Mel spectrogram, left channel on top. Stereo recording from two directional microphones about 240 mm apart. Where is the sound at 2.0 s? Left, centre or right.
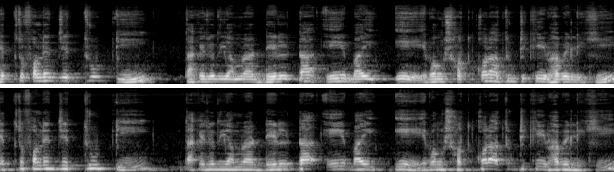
Right.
